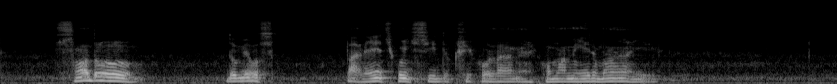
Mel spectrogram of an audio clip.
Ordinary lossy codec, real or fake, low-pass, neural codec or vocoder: none; fake; none; codec, 16 kHz, 16 kbps, FreqCodec, smaller model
